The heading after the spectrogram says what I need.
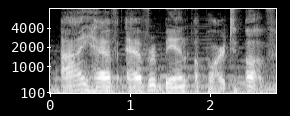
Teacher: So the N for been joins with the vowel A, been, and the A here has a schwa sound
